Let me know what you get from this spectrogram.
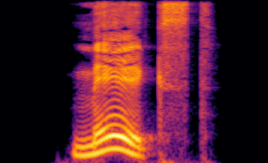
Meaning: second-person singular present of melken
- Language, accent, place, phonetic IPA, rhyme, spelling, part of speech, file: German, Germany, Berlin, [mɛlkst], -ɛlkst, melkst, verb, De-melkst.ogg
